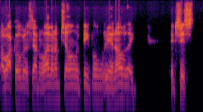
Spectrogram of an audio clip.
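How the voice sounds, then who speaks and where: Speaking with a Boston accent at a very fast pace, a man keeps a medium pitch and monotone, flat intonation, the sound dry and close with no echo. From Massachusetts, Boston area (Weymouth). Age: 30s. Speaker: hip hop artist. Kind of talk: casual chat.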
